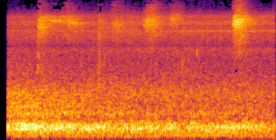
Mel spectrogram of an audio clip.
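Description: Outdoor background noise: a steady low rumble with a few short, high-pitched chirps, the loudest near the end.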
